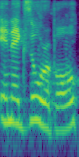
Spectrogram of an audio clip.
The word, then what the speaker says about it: inexorable: amazing to have you here and did I pronounce inexorable correctly hi um thank you for having me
